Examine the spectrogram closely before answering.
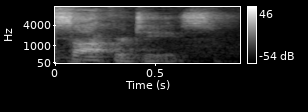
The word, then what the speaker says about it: Socrates: us about this guy in ancient Greece named Socrates that's how you pronounce his name I'm not even going to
